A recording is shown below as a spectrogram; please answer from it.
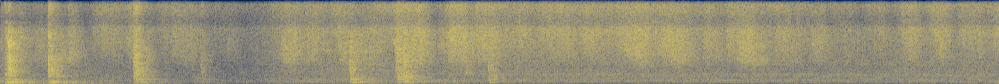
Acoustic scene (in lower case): restroom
